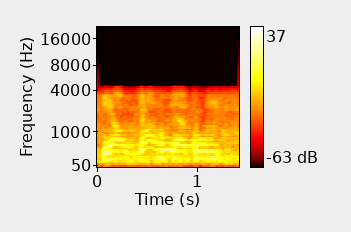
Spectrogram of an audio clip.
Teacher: قوله والقصر فاذكره لو فلا والقصر فاذكره لو فلا له الرحب، أي قرأ حمزة وعاصم ونافع قولا واحدا بضم الهاء بدون صلة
